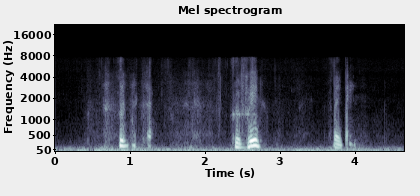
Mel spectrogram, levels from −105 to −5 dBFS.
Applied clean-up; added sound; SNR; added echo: neural diffusion model UNIVERSE++.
